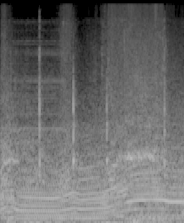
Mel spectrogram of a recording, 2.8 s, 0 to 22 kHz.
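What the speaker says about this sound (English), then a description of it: "A little bit of a wheel spin there in 3rd gear coming out of that corner" A 2012 Ultima GTR in the Forza Horizon 2 racing game spins its wheels in 3rd gear coming out of a corner, its engine droning and rising steadily under a continuous tire squeal, with no talking.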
